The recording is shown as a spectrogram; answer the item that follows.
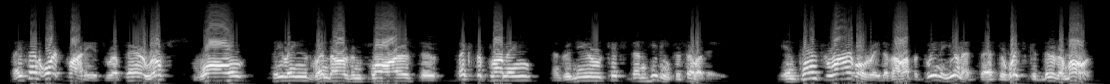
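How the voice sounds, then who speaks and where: Animated male radio narrator, fairly high voice. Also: rough recording. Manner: chatty asides, theatrical emphasis. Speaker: host and narrator. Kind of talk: storytelling scripted radio narration.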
